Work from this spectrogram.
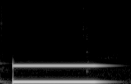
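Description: Synthesizer sine wave with an added octave harmonic on a Novation Peak or Summit wavetable, one clean sustained electronic tone about a second long, sharp onset and quick fade.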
